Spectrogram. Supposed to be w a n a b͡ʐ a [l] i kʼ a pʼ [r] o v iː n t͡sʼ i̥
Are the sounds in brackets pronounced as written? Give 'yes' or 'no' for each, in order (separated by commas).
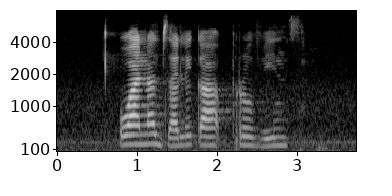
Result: yes, yes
